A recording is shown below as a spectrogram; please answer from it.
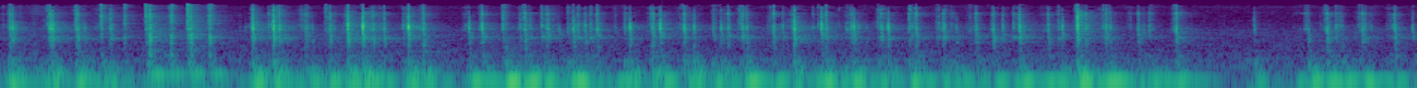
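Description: Both hands type rapidly with their fingertips on a full-size RGB mechanical keyboard with plastic keycaps, producing a dense stream of short, bright clacking key taps with a brief pause near the end. A steady low hum runs underneath the whole time.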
